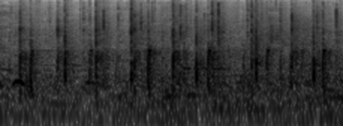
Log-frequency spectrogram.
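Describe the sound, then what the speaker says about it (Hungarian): Scattered clapping from an audience at a village Christmas event in Kisoroszi, steady and moderately loud throughout, with some crowd murmur mixed in. "Tapsot kérek szépen gyönyörű babánknak!"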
